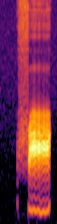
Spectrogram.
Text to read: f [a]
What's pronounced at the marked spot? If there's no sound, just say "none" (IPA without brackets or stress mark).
a̰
